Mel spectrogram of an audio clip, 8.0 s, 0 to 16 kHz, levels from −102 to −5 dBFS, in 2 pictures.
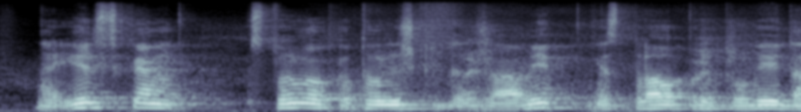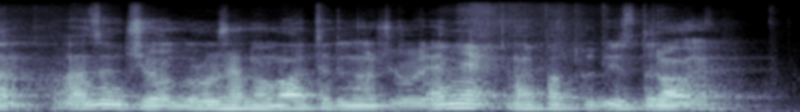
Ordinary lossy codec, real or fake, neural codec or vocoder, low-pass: none; fake; codec, 44.1 kHz, 2.6 kbps, SNAC; 14.4 kHz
